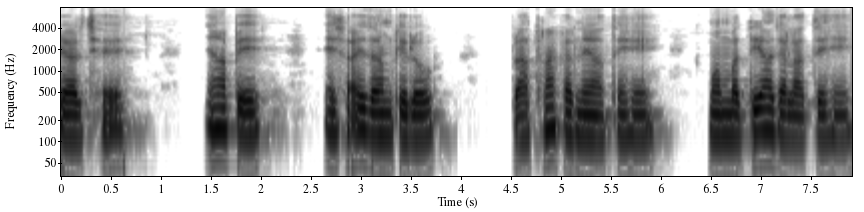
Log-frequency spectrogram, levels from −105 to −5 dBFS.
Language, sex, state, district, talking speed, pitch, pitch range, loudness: Hindi, male, Bihar, Lakhisarai, 115 wpm, 125 Hz, 120-135 Hz, -16 LUFS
